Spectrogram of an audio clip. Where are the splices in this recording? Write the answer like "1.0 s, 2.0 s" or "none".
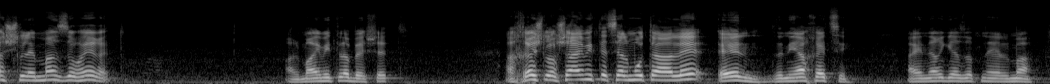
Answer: none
